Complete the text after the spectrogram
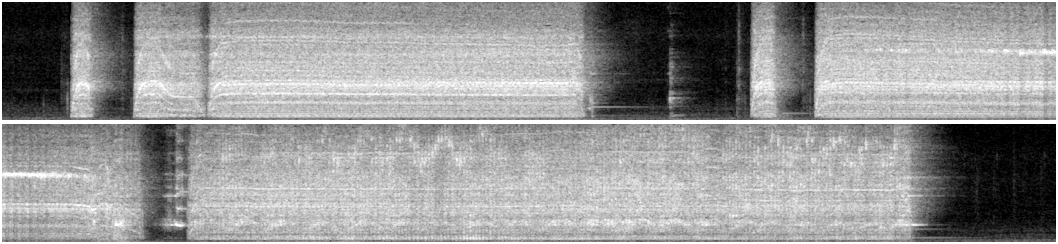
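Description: A power drill whines as it bores through metal in bursts.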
